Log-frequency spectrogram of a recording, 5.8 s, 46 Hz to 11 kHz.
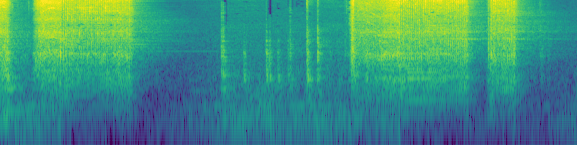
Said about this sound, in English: Take a 19mm socket, we'll tighten them all into place.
